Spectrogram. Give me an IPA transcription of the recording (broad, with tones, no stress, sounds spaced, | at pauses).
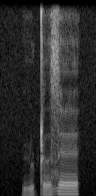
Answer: ʉ˩˥ ʈ ə˩˥ z ɛ˥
